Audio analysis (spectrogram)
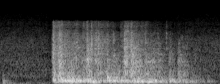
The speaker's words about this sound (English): Somebody's trying to get in my room. Okay, let me, I'm trying to hold the door shut. I don't know if somebody's... They're kicking at my door. I'm trying to keep them out.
